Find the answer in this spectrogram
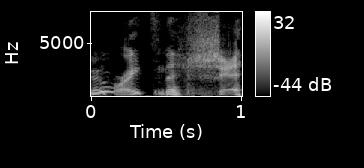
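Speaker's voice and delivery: whispered, hushed, breathy mutter under the breath. Retelling what the announcer says under his breath: imitating Neil muttering. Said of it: "he mutters because".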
